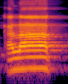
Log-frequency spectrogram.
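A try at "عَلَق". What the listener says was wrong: আলাক। আচ্ছা ঠিক আছে, আপনার উচ্চারণ কিন্তু ঠিক আছে, সমস্যা নেই। আচ্ছা এইখানে যেটা একটু সমস্যা, যে মনে করেন আলাক, লামের উচ্চারণটা একটু লম্বা হইল, তো লম্বা কিন্তু করা যাবে না।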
